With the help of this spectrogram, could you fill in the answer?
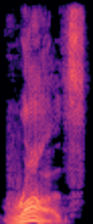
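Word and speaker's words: Ra's: they'll tell you that the word for head is pronounced Raz with an a sound like Father uh but uh Denny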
